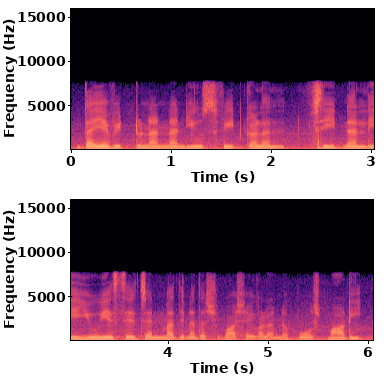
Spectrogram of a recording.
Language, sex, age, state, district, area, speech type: Kannada, female, 18-30, Karnataka, Bangalore Urban, rural, read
